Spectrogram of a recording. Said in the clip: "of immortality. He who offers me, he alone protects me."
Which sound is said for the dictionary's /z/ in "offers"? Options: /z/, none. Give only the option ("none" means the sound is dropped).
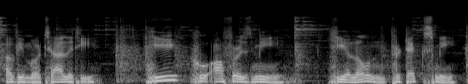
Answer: /z/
